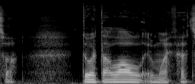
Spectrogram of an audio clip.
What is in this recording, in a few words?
"lol", Welsh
